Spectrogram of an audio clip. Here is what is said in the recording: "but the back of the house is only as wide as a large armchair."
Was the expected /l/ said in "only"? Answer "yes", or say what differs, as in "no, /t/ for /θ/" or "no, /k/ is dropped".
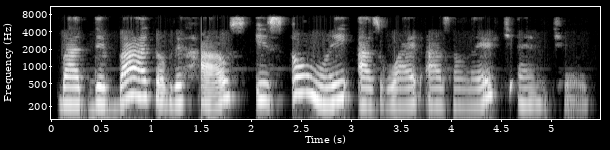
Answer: yes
